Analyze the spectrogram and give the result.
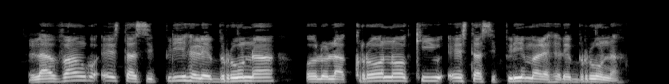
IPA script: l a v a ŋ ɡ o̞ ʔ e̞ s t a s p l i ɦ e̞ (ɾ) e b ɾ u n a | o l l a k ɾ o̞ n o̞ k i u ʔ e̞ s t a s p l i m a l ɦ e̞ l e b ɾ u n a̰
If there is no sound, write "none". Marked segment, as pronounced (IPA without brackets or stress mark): l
